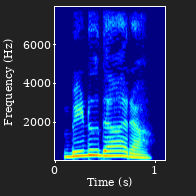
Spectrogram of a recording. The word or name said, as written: ಬುಟೇದಾರಿ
